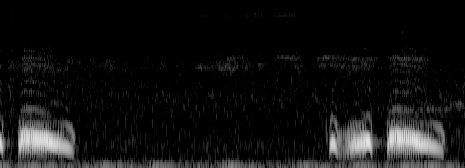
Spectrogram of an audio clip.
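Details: Spotted dove in breeding condition, cooing strongly: a long, smooth, falling coo, a pause of about two and a half seconds, then a short two-part coo running straight into another long falling coo. The background is quiet.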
